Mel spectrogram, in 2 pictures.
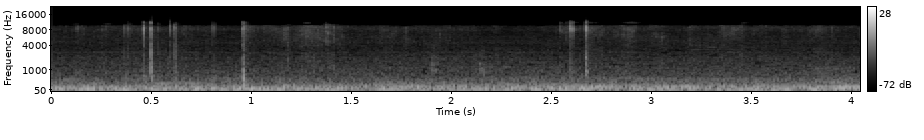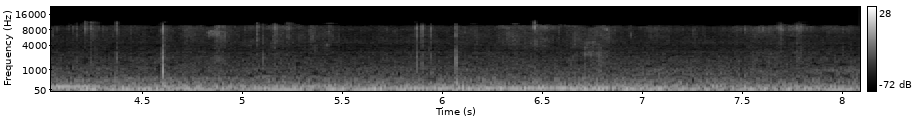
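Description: Cilantro leaves rustling under a hand working through the plants, with a handful of sharp, brief clicks scattered through, over a steady low rumble.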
